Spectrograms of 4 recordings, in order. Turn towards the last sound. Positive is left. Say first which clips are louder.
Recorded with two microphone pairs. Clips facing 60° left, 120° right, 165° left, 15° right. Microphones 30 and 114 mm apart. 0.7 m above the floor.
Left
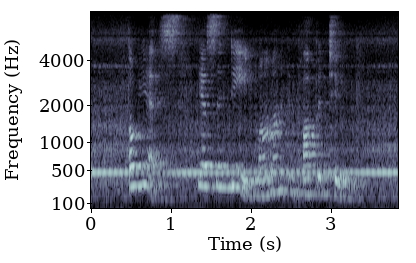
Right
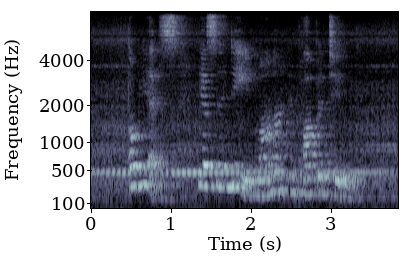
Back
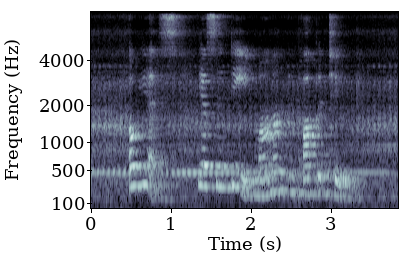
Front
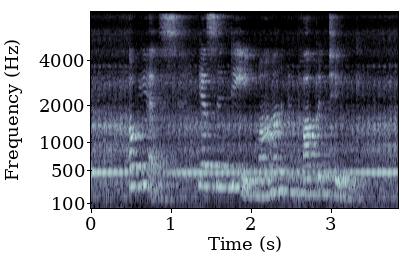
# left 1 dB, back 8 dB
turn(degrees=110)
